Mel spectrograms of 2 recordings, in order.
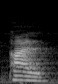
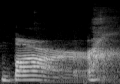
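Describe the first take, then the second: First: The final consonant is a light, slightly rolled L. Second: The final consonant is a strong English R. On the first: The speaker calls it right. "We say 발" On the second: The speaker calls it wrong. "But we don't say bar"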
